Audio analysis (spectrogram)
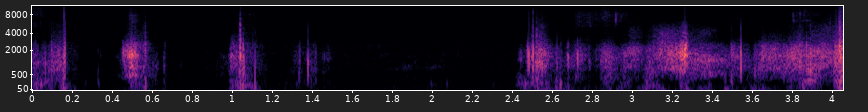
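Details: Outdoor rural scene with sharp scraping and crackling impacts like footsteps, followed by a burst of human voices and handling noise.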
